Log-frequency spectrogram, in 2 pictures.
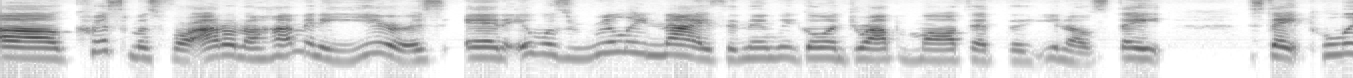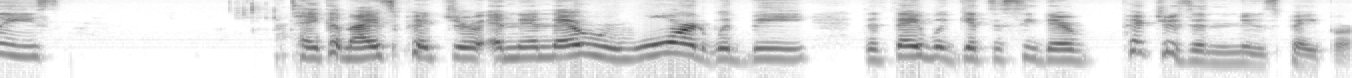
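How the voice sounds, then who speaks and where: A woman with a plain, everyday voice speaks at a moderate pace and a fairly high pitch. Her intonation is lively, and the sound is dry and close with no echo. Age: 60s. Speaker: podcast co-host, mother. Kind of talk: casual chat.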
